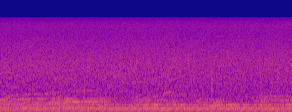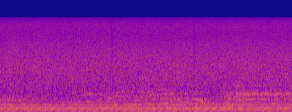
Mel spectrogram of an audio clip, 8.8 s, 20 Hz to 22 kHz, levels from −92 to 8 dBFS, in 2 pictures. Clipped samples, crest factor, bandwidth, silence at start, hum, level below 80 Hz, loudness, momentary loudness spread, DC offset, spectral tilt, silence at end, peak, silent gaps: under 0.1%; 14 dB; 11.5 kHz; 0 s; none; -48 dBFS; -33 LUFS; 1 LU; under 0.1%; -4 dB/octave; 0 s; -20 dBFS; none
